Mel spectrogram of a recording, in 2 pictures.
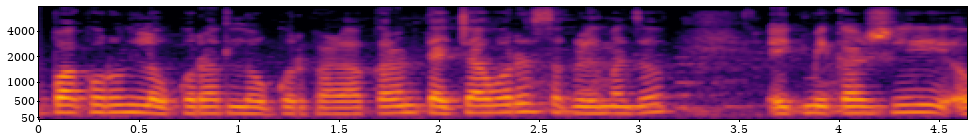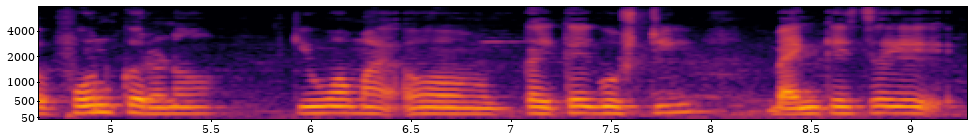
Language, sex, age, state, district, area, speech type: Marathi, female, 60+, Maharashtra, Kolhapur, urban, spontaneous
